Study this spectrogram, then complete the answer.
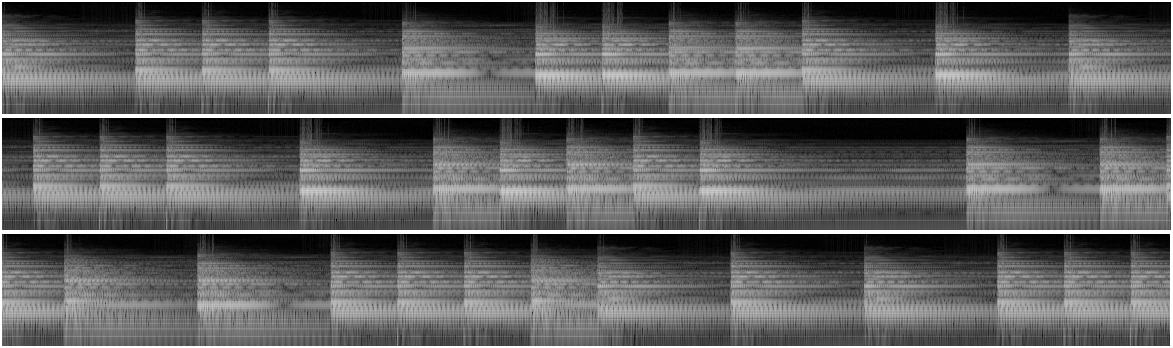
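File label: simple accompaniment key E flat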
